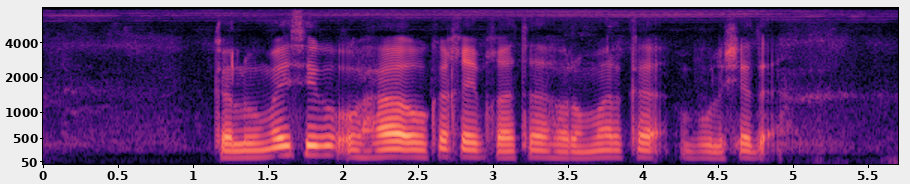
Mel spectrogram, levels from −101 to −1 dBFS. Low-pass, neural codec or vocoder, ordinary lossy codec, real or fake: none; none; none; real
